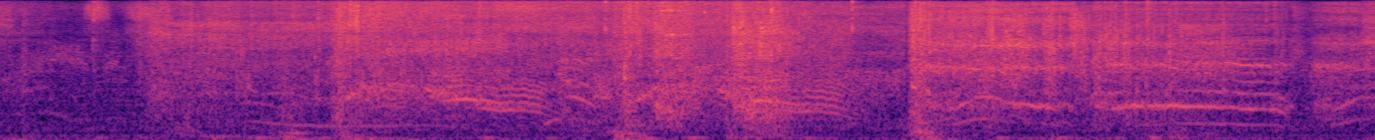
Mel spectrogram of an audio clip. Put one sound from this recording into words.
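A zombie growls and snarls nearby.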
